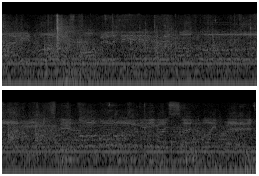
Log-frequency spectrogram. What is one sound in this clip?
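A violin plays a melody with vibrato in a large echoing hall.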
